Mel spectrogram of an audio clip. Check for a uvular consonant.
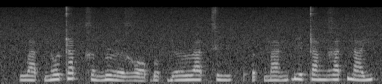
absent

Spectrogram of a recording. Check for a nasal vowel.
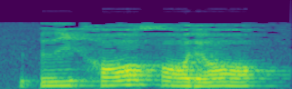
absent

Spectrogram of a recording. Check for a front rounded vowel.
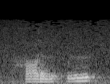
absent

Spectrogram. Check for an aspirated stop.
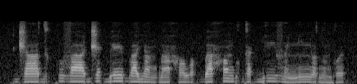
absent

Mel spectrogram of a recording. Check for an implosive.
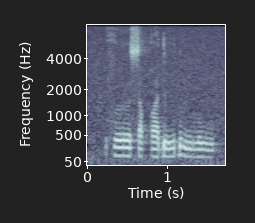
present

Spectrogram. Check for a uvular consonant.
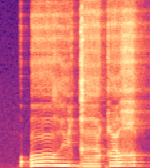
present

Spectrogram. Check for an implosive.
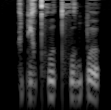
absent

